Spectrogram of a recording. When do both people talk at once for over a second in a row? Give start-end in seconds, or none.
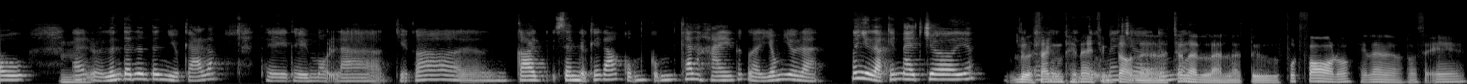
10.2-12.0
